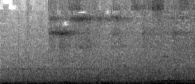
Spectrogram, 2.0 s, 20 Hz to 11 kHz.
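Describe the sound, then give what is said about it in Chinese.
A high-speed train, taken a little after 8 a.m. and bound for Pei County, China, produces a steady, continuous rumble with a broad low roar and a faint, thin whine riding above it. The sound holds an even loudness throughout, and no one speaks. “我们是早上八点多的高铁，到沛县也是到晚上十点多钟了。”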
